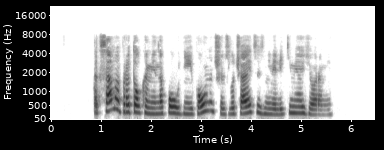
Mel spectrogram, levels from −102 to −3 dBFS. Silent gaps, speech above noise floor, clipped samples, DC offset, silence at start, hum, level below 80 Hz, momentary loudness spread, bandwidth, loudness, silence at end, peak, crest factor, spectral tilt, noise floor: none; over 62 dB; under 0.1%; under 0.1%; 0.85 s; none; -78 dBFS; 12 LU; 8.2 kHz; -29 LUFS; 0.9 s; -10 dBFS; 20 dB; -5 dB/octave; under -90 dBFS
